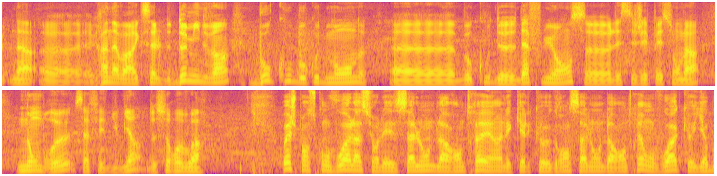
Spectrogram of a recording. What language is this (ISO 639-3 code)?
fra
